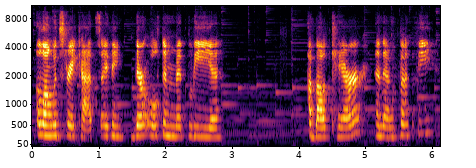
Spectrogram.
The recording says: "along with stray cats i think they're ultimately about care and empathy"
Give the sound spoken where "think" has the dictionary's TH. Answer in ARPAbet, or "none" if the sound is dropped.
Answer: TH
